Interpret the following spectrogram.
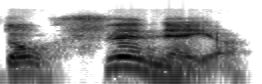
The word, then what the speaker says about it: Dulcinea: were doing the song dulcinea and he decided it was castilian and it should be pronounced dolphinair and i can't sing this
